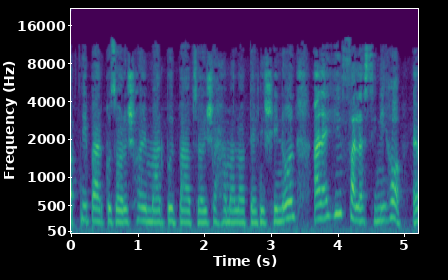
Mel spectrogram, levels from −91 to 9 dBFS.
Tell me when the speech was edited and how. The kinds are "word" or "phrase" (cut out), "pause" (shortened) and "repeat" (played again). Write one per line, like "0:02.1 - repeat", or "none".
0:02.8 - word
